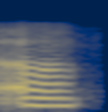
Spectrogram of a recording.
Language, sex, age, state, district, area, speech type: Kannada, female, 60+, Karnataka, Bellary, rural, conversation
